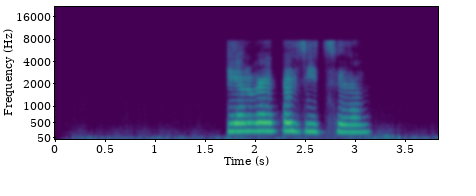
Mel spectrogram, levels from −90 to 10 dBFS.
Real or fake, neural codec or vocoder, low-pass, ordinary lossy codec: fake; codec, 16 kHz, 1 kbps, FreqCodec, smaller model; none; none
